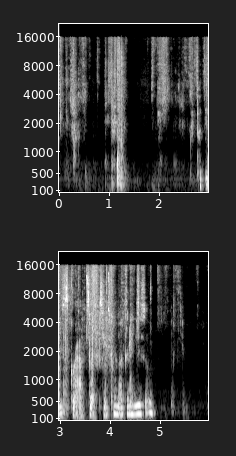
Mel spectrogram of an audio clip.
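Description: Paper rustles and slides as hands handle it.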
